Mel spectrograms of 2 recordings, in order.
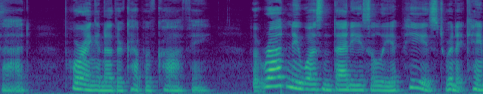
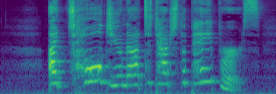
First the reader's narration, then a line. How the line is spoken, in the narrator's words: he yelled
